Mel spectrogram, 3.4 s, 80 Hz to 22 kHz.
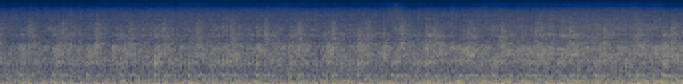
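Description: The engine of a GMC G30 short bus fitted with Firestone air helper bags runs nearby, a loud, steady idle with a rapid knocking rhythm and no voices.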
